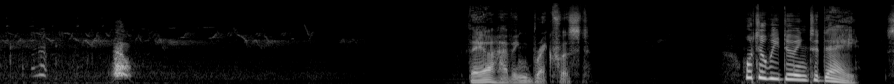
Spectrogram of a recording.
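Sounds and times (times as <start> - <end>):
faint birdsong: 0.0 - 8.9
dog barking: 1.1 - 1.4
speech: 4.7 - 6.0, 7.4 - 8.9.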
